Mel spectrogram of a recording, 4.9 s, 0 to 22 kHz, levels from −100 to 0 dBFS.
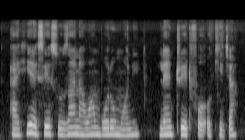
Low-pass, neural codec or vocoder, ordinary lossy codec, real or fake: none; none; none; real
